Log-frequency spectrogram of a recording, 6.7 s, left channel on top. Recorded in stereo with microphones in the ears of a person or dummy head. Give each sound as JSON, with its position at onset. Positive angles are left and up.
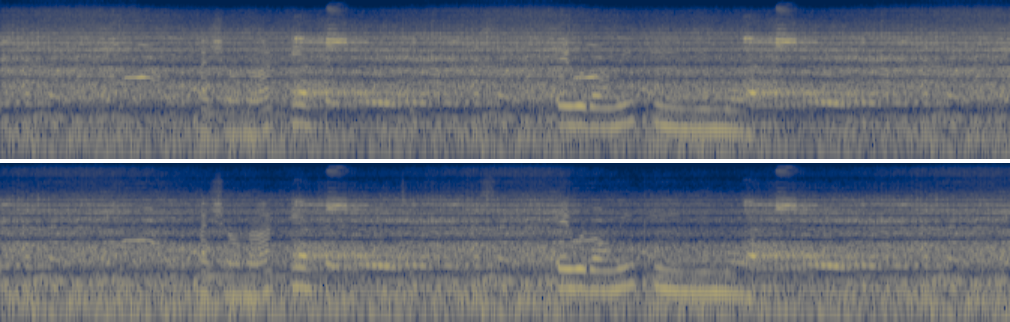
{"t": 0.0, "sound": "a vehicle", "side_deg": 55}
{"t": 1.3, "sound": "a woman speaking", "side_deg": 30}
